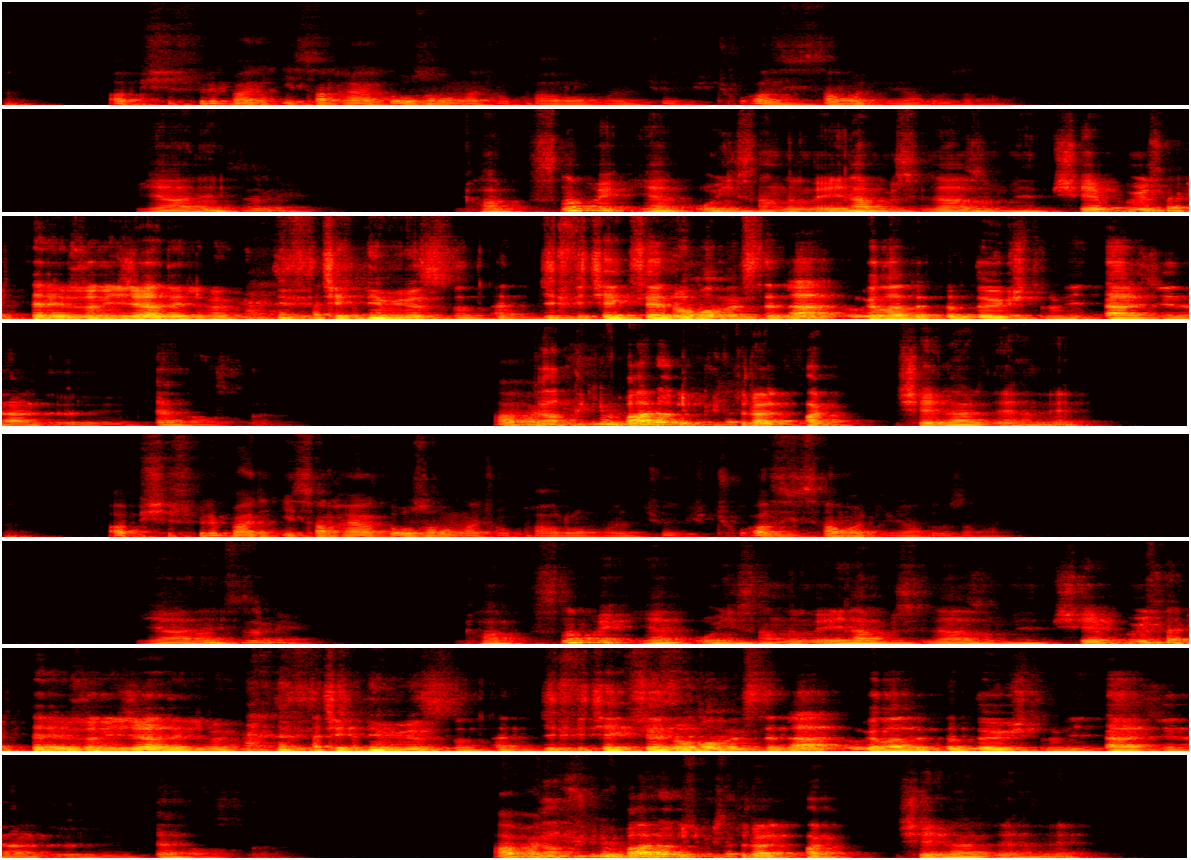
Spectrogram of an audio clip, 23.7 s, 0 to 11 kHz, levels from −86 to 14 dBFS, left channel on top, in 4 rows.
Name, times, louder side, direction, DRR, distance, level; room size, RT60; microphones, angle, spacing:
voice 1, 0.5-3.4 3.7-5.0 6.9-7.4 11.7-11.8 13.1-13.5 15.4-15.5 20.3-21.2, right 2 dB, 60° right, 0 dB, 1.6 m, -32 dB
voice 2, 6.6-7.1 8.3-11.7 12.0-18.9 20.5-21.2 21.5-21.9 22.3-23.2, left 1 dB, 45° left, 3 dB, 3.5 m, -25 dB
19.0 x 10.0 x 2.6 m, 0.33 s
head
